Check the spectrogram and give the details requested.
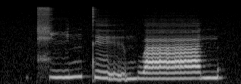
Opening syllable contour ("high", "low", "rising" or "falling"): rising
